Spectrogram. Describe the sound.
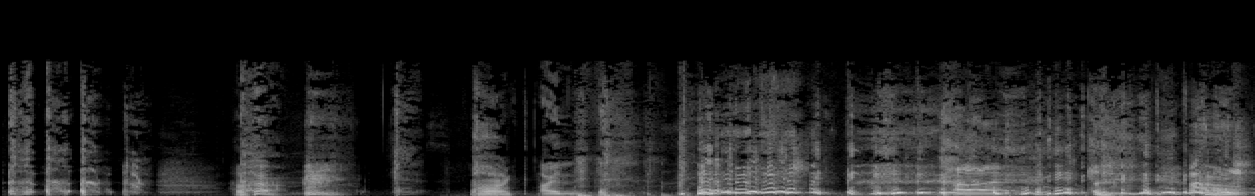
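A person vocally imitates a goose coughing with a string of short, sharp honking coughs, followed by laughter and overlapping voices as people crack up.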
